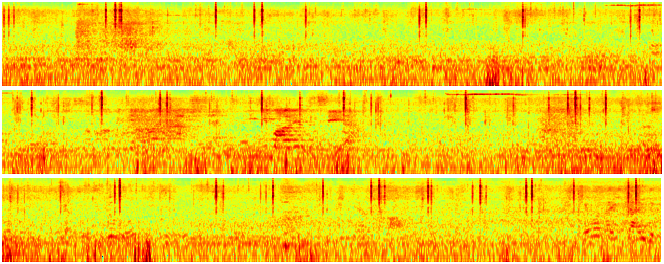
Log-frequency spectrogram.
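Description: Footsteps tap on a paved street at an even pace.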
